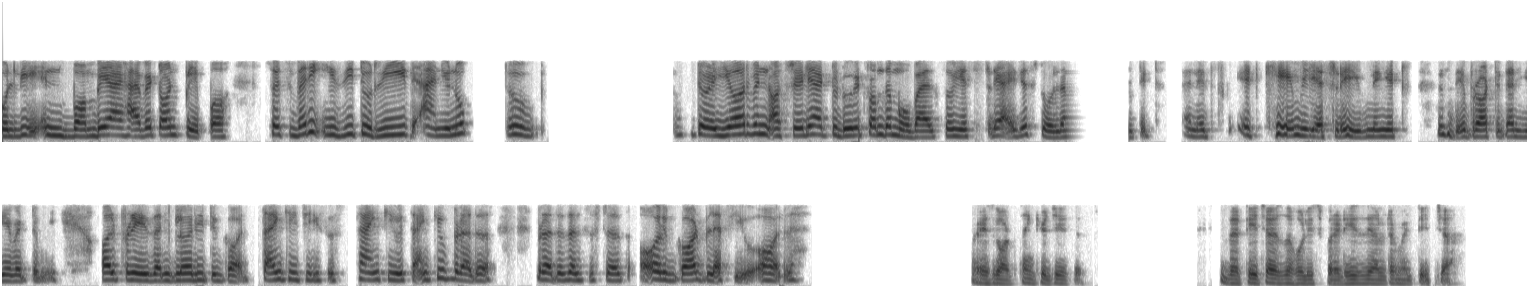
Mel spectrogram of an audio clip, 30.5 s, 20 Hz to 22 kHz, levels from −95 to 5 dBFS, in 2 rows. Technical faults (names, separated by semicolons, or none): short concealed packet loss; long network dropout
